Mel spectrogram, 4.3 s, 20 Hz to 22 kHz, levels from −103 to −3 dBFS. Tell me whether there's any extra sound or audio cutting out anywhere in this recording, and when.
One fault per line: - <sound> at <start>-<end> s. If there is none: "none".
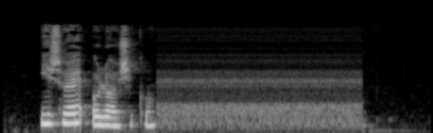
none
